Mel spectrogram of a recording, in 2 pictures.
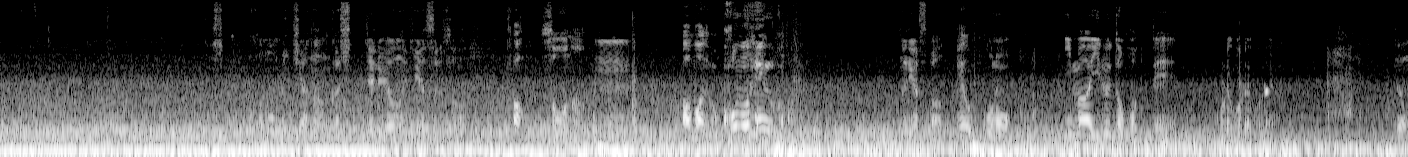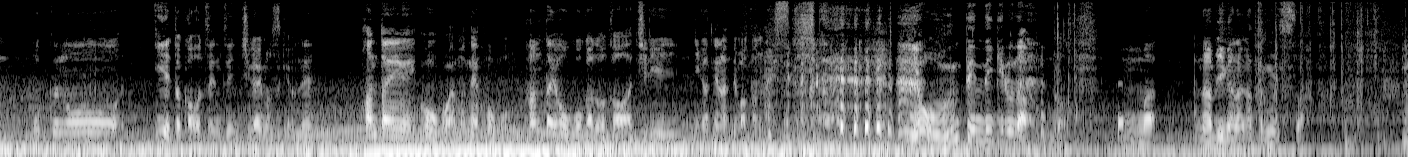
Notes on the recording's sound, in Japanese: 雑音過多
